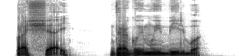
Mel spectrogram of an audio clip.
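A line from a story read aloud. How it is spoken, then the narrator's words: Quiet. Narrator (Russian): тихо проговорил он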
